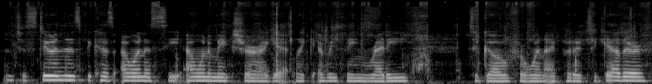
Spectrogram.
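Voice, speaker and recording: Folding paper through a crafting tutorial, a woman with a slight cold keeps up casual, mildly self-deprecating chatter as she works. She speaks fairly quickly in a deep, steady, creaky voice with a darkish tone, over a faint hiss or hum.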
